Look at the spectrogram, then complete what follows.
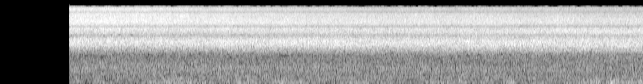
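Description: Steady rush of flowing water from a shallow river running over riffles and a waterfall. It starts abruptly about a second in.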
